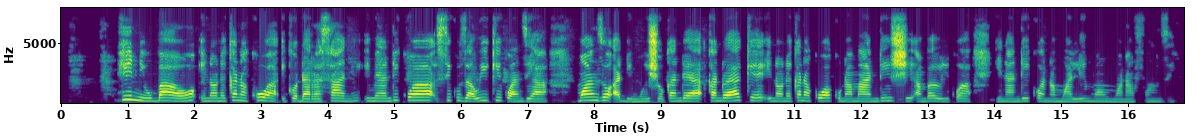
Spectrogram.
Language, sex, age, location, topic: Swahili, male, 18-24, Wajir, education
